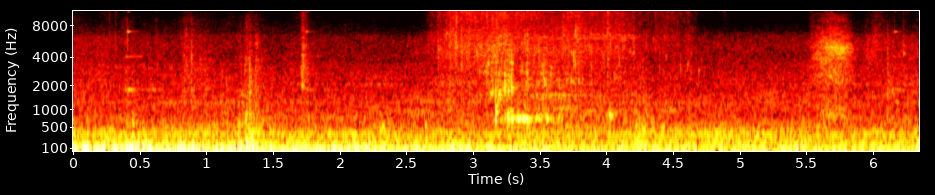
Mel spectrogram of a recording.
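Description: Water running briefly from a kitchen tap into a glass, a short rush from about three seconds in, over a low steady hum and a few small clicks.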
